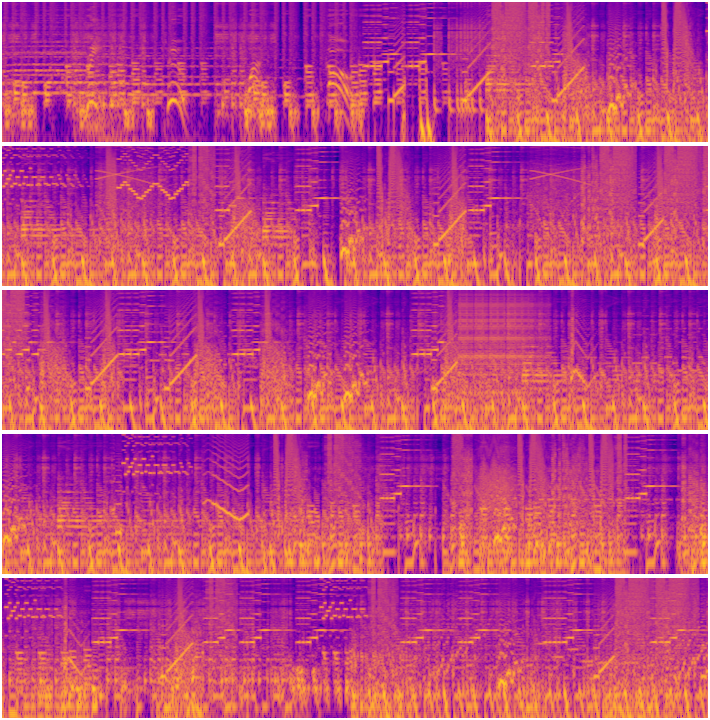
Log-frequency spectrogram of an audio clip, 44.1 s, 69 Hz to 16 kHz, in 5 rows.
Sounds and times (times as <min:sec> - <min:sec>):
Electronic music: 0:08.8 - 0:13.3, 0:14.1 - 0:29.9, 0:32.6 - 0:44.1.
